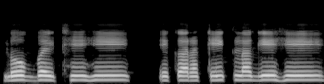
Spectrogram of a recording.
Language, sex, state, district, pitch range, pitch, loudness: Chhattisgarhi, female, Chhattisgarh, Jashpur, 195-205 Hz, 205 Hz, -16 LUFS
